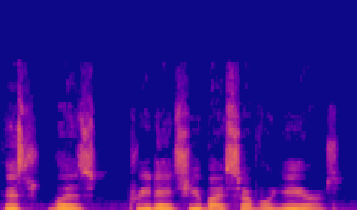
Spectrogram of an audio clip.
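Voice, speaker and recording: A man co-hosting a tech webinar, adding quick asides and jokes to the discussion. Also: medium pitch, a little mellow. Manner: chimes in with quips and asides. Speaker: webinar co-host.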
